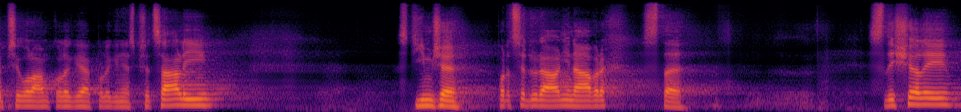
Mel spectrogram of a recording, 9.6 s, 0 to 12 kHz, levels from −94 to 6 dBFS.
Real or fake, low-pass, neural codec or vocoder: fake; 10.8 kHz; codec, 24 kHz, 0.9 kbps, DualCodec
